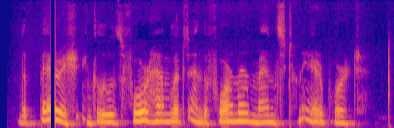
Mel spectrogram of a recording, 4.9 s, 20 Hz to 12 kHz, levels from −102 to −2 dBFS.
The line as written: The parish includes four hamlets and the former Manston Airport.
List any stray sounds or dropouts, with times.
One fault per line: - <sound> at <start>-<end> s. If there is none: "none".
- dropout at 0.6-0.7 s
